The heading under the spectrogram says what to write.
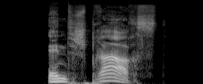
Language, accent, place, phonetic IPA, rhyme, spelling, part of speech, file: German, Germany, Berlin, [ɛntˈʃpʁaːxst], -aːxst, entsprachst, verb, De-entsprachst.ogg
- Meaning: second-person singular preterite of entsprechen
